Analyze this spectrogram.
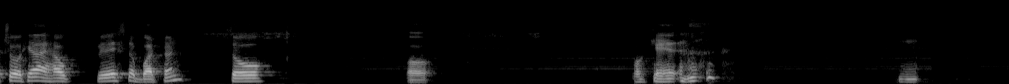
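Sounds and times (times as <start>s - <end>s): faint multi-tone whine: 1.9s - 6.7s
person laughing: 6.6s - 7.4s.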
